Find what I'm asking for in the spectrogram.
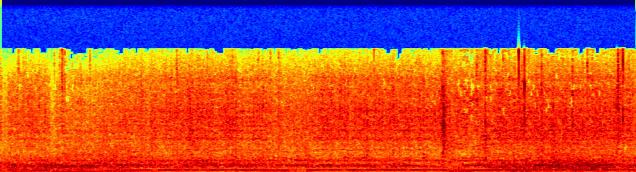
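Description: Toyota Tacoma TRD pickup in a drift build, heard as a steady, loud engine drone with a rising and falling pitch and tyre noise, close by and continuous throughout.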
